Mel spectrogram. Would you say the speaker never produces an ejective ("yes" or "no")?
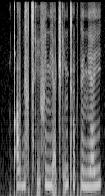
no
